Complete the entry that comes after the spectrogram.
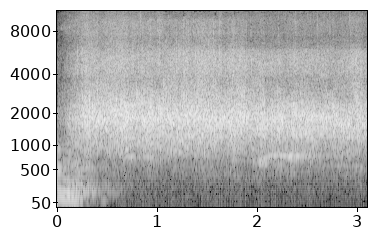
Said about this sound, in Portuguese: E vamos aplaudir o Senhor, Rei fiel.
